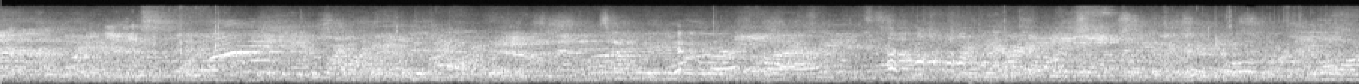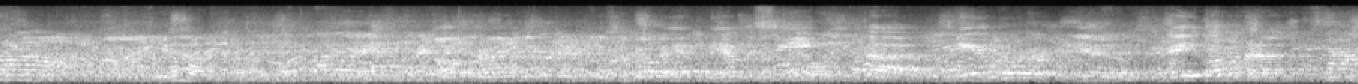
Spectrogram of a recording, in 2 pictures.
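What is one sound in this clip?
Many adults chatter at once in a large echoing hall.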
